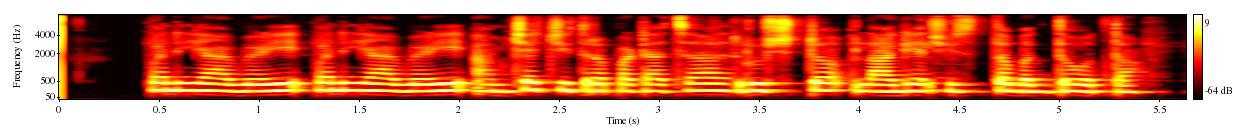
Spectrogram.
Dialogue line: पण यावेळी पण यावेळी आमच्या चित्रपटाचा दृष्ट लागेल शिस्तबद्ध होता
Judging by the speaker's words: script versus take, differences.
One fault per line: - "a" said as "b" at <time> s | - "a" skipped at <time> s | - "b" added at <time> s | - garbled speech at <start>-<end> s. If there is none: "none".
none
